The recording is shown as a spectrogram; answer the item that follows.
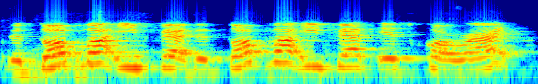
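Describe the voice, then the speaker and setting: A man's voice: very high-pitched, animated, fairly quick. A man from Liberia reading quiz questions and ruling on answers, emphatic and repeating his verdicts. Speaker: quizmaster. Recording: muffled lo-fi with faint noise.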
